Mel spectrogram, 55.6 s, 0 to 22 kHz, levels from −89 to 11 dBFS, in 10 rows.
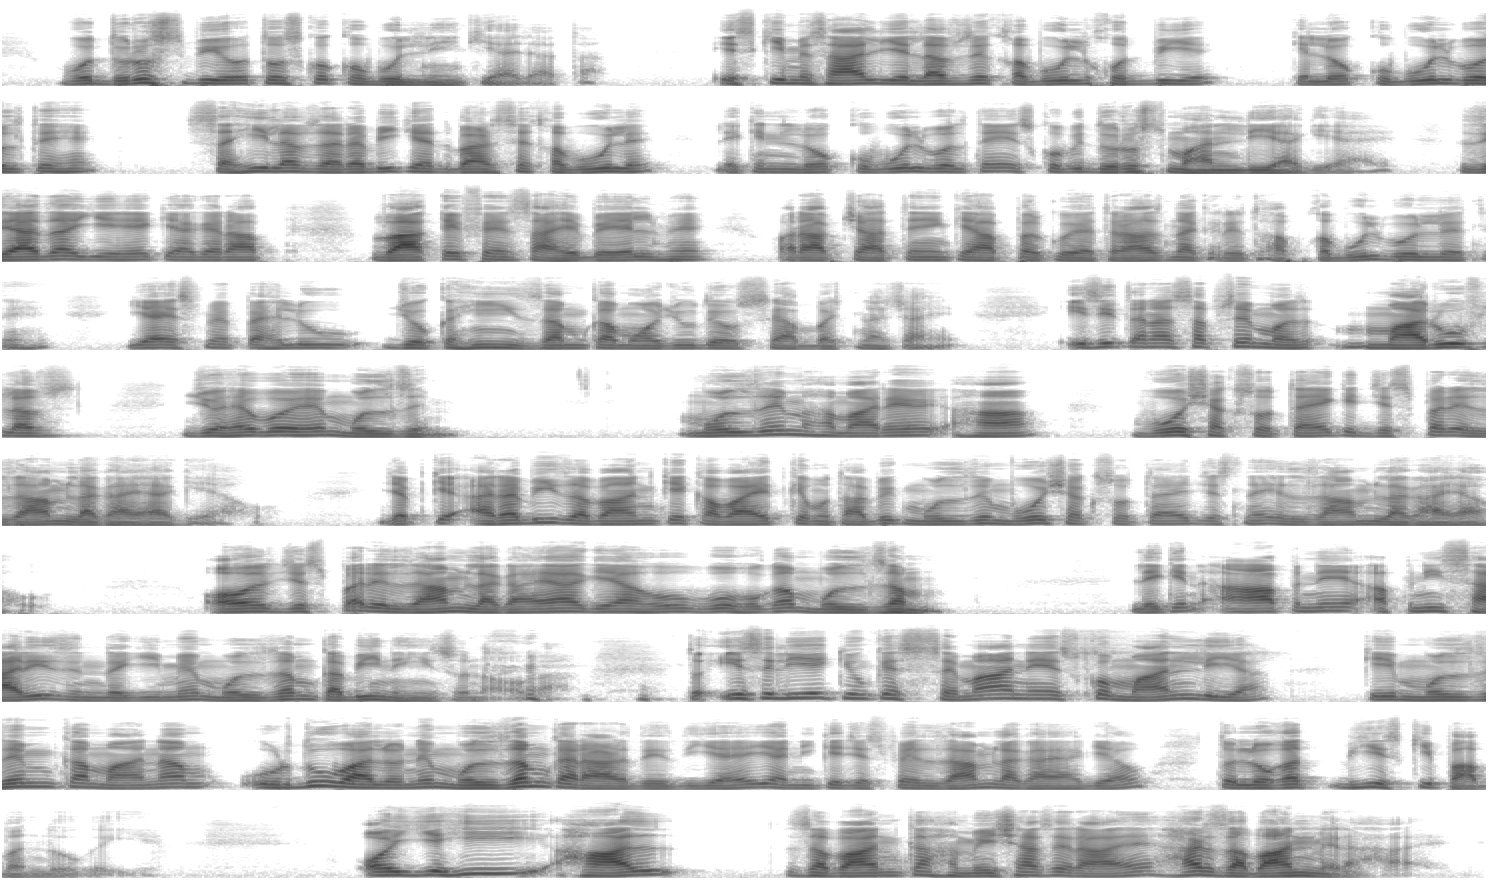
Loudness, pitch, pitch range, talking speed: -25 LUFS, 135 Hz, 120-150 Hz, 220 wpm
